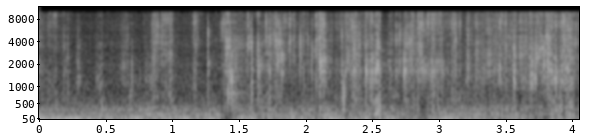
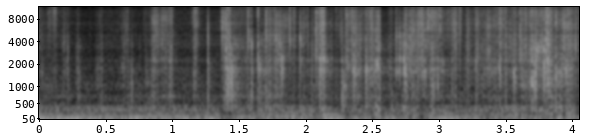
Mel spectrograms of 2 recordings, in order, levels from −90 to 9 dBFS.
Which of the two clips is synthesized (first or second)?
second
